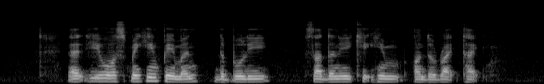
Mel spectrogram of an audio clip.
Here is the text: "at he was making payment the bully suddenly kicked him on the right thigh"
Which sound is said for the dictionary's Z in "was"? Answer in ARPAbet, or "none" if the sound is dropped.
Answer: S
